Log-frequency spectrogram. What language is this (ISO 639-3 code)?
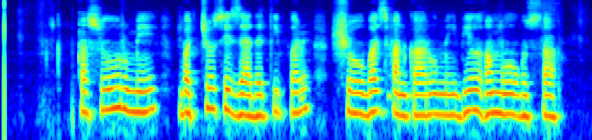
urd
